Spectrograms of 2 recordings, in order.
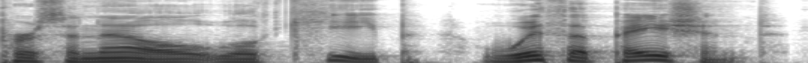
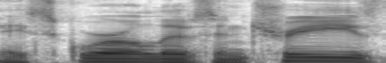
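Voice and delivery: ordinary talk

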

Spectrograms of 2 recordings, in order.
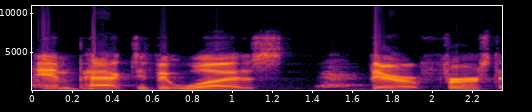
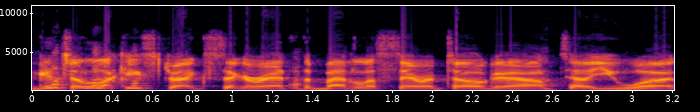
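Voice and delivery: put-on old-time 1920s baseball announcer voice; 3 semitones higher than usual. A history teacher, bantering with the others, uses a 1920s baseball announcer voice. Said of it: "talk like a 1920s baseball announcer".

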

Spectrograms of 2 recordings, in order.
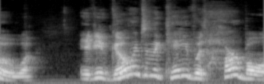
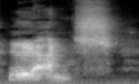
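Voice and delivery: gleeful, roaring monster ogre yell; 12 semitones lower, 4 dB louder than usual. Narrator voicing the giant ogre in the story, ogre yelling. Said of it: "The beast yells".

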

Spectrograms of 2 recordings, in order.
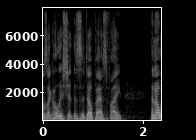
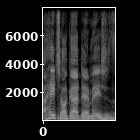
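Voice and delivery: plain

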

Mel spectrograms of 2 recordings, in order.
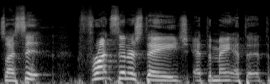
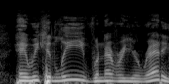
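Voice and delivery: put-on voice, speaking very softly. Retelling what she said after leaning in: imitating someone speaking very softly. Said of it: "she leans in and very softly goes".

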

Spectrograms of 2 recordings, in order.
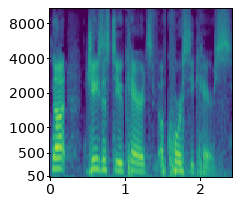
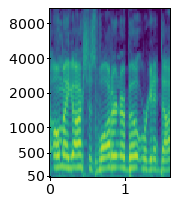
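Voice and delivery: mock exaggerated, alarmed, frantic freaking-out panic; 5 semitones higher, 8 dB louder than usual. Retelling the disciples in the boat freaking out: imitating people freaking out. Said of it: "when everyone's freaking out".

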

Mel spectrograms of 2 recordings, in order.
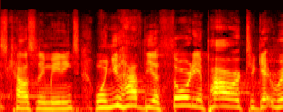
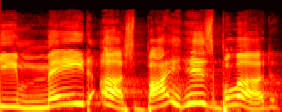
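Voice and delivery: slow, deliberate reading with each word landing. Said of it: "I want you to read that slow".

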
